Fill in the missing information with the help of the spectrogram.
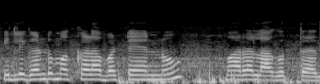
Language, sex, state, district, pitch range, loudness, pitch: Kannada, female, Karnataka, Koppal, 215-235 Hz, -15 LUFS, 220 Hz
